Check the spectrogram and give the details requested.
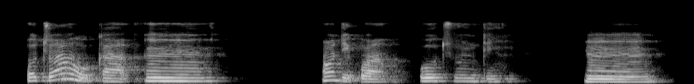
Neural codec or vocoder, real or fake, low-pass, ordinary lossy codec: codec, 44.1 kHz, 7.8 kbps, DAC; fake; 7.2 kHz; Opus, 32 kbps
